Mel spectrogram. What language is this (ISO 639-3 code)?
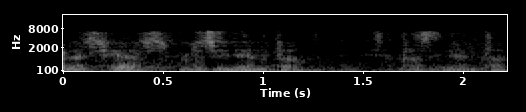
cat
